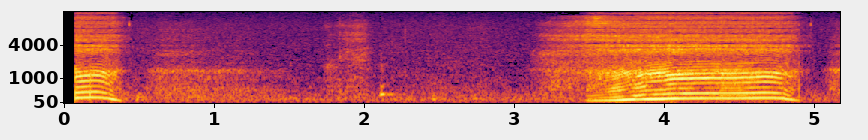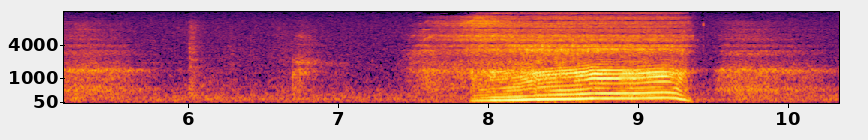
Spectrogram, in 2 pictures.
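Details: Friend's funny snoring: loud, drawn-out snores with a musical, whistling quality, about 14 a minute, separated by quieter exhaled breaths.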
